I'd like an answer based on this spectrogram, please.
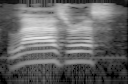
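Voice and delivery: drawn-out loud call of the name. A narrator's reading. Jesus calling Lazarus out of the tomb, slow and loud. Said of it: "called out in a loud voice".

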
